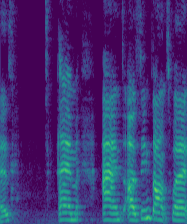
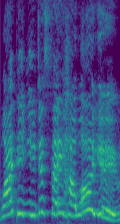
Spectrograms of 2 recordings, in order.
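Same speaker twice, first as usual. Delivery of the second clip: high, loud exasperated question; 9 semitones higher, 6 dB louder than usual. Retold or imitated. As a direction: demand it in raised-pitch disbelief. Retells her exasperation at slang.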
